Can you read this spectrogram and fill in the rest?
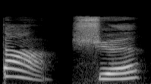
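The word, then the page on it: daxue: da4xue2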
